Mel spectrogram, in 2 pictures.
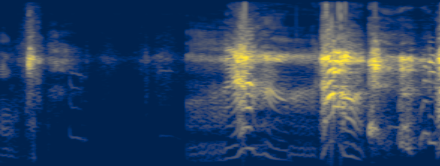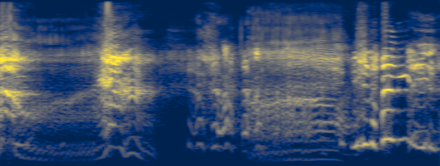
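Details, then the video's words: Angry Chihuahua growling and snarling in rough, wavering bursts, broken by sharp yips and short barks about once a second, with a human voice mixed in. "Mad Chihuahua"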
